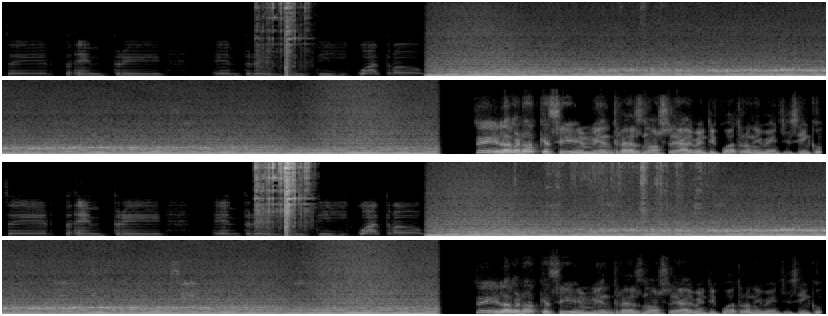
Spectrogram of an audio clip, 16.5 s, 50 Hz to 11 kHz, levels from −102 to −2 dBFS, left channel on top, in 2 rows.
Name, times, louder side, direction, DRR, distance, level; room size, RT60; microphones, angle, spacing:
voice 1, 0.0-11.7, right 4 dB, 45° right, 5.6 m, -65 dB
sound 1, 2.5-3.1 5.1-5.2 5.4-7.2, right 19 dB, 75° right, 0.5 m, -40 dB
sound 2, 4.2-12.6, right 1 dB, 5° right, 0.6 m, -39 dB
voice 2, 13.0-16.4, left 3 dB, 55° left, 1.3 m, -44 dB
head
